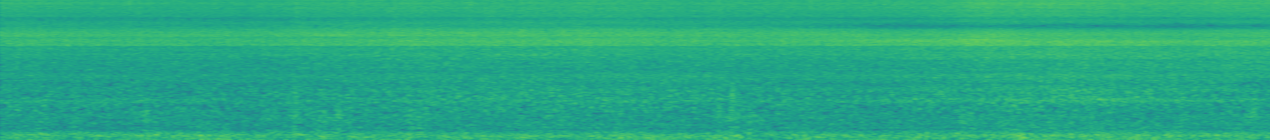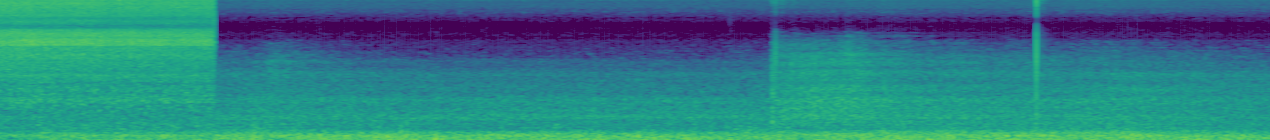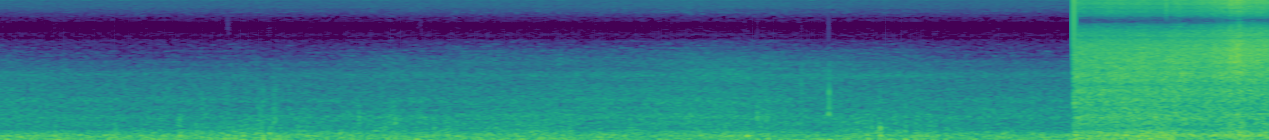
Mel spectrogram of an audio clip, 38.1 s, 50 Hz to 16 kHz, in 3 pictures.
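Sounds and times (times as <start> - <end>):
heavy surf: 0.0 - 14.8, 20.4 - 24.6, 36.2 - 38.0
wind buffeting microphone: 0.0 - 38.0.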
